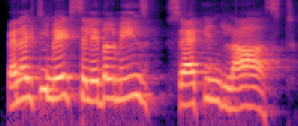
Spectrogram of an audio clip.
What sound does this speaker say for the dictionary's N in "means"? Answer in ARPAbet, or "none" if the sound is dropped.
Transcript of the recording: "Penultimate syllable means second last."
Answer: N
